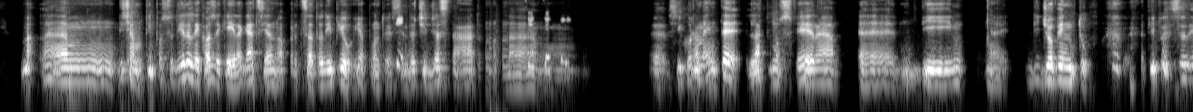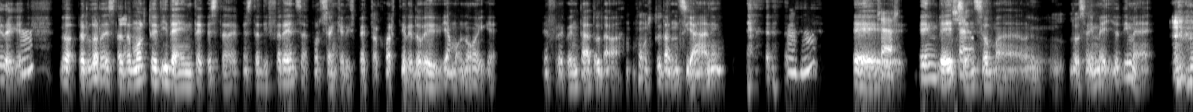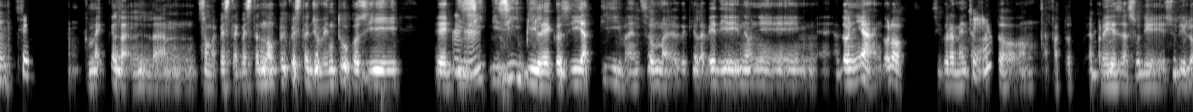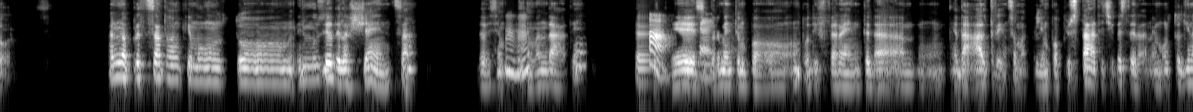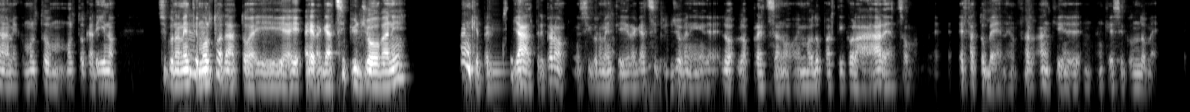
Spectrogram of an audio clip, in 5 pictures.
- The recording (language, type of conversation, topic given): Italian, unstructured, Che cosa ti rende felice durante un viaggio?
- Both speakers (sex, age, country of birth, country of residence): female, 30-34, Italy, Italy; male, 60-64, Italy, Italy
- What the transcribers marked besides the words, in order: tapping; other background noise; tongue click; chuckle; laughing while speaking: "Ti posso dire che"; unintelligible speech; unintelligible speech; laughing while speaking: "molto"; chuckle; throat clearing; "insomma" said as "nsomma"; drawn out: "molto"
